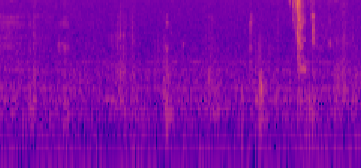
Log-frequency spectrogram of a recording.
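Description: Close-miked mouth sounds of someone chewing a bite of a crumb-coated corn dog: faint, soft chewing with small wet clicks, and a sharper click just before the end.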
